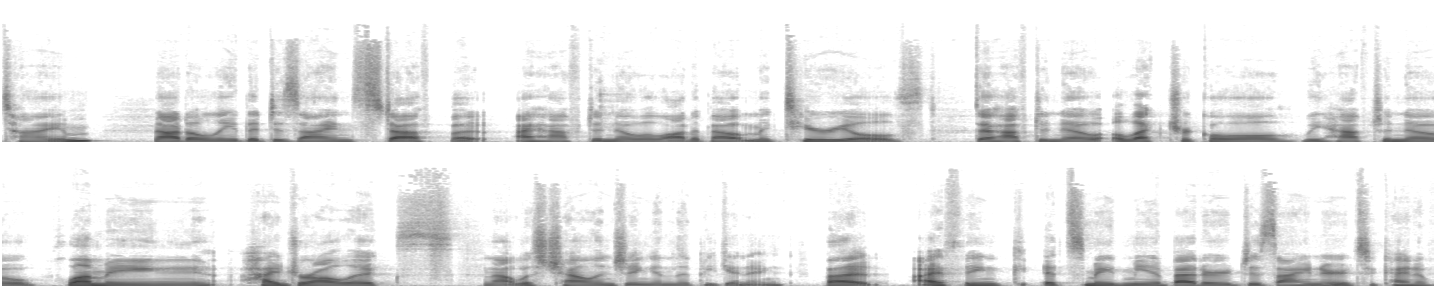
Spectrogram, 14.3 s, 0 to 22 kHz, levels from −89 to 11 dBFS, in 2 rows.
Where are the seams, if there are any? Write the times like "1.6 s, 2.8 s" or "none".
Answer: 7.4 s, 11.4 s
